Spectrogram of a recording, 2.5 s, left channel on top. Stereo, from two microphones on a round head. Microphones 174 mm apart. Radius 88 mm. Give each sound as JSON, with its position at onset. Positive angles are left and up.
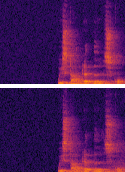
{"t": 1.2, "sound": "a man speaking", "side_deg": 25, "distance_m": 2.5}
